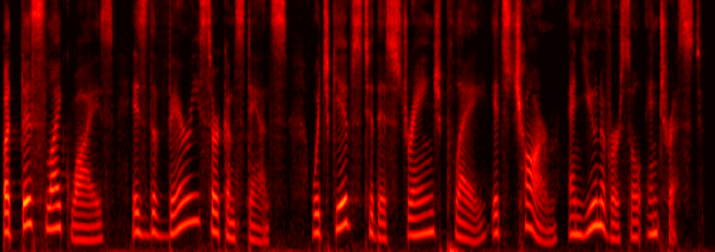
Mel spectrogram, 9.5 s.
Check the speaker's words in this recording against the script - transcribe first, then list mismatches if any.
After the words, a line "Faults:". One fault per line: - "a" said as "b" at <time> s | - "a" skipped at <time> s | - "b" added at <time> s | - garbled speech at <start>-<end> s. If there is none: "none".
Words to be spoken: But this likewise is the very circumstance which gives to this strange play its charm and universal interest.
But this likewise is the very circumstance which gives to this strange play its charm and universal interest.
Faults:
none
